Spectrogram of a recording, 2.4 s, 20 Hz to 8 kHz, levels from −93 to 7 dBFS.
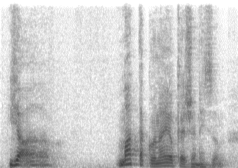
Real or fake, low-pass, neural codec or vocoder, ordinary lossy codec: fake; none; codec, 16 kHz, 0.5 kbps, X-Codec, HuBERT features, trained on LibriSpeech; none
